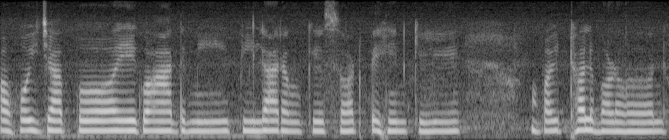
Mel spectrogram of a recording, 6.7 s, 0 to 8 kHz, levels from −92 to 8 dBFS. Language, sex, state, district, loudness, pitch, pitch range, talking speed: Bhojpuri, female, Uttar Pradesh, Gorakhpur, -17 LUFS, 205 Hz, 200-210 Hz, 105 wpm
